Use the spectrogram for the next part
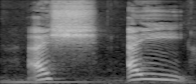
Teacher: یا کے لیے تھوڑی اور زبان نیچے رہتی ہے شین سے تھوڑی اور، تو کیونکہ سافٹ لیٹر ہے تو یا ای آپ لگا کے دیکھیں، اش ای.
